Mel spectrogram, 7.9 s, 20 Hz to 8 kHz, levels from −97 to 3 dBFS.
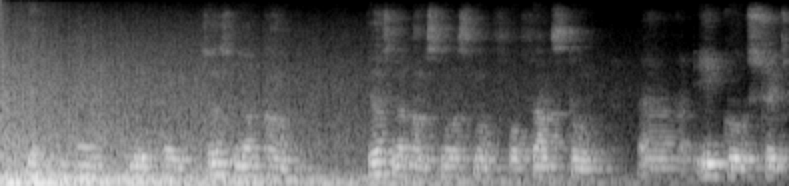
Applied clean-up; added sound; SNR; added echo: none; Boom; -3 dB; reverberation time 0.5 s.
